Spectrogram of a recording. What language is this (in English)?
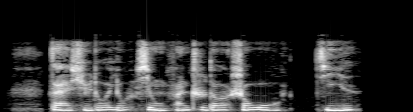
Chinese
